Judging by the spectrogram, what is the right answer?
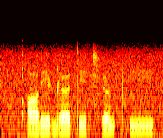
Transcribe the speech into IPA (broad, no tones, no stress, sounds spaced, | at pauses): qʼ ɔ ɾ i ɖ œ t i t͡sʼ ø ɳ pʰ i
